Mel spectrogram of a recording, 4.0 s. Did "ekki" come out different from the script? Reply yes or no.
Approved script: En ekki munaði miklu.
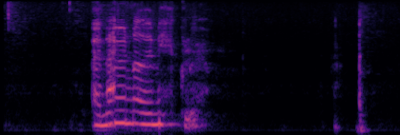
yes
